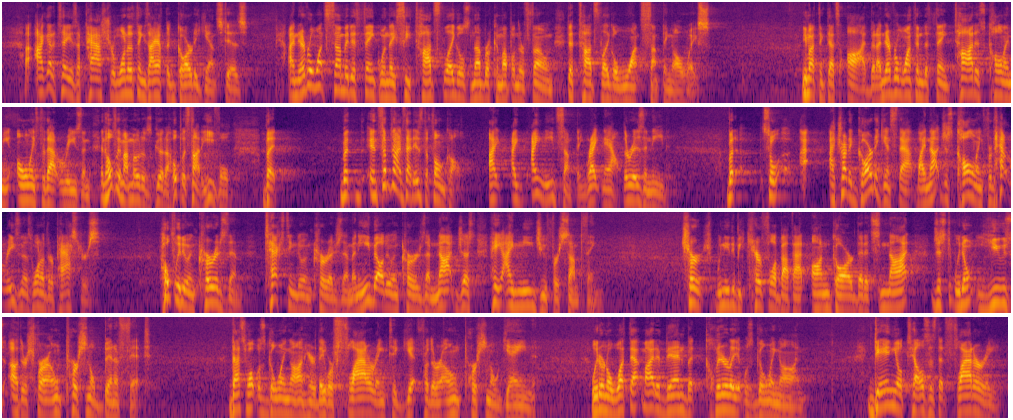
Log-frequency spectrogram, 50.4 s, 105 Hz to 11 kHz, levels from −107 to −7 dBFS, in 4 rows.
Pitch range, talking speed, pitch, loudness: 135-175 Hz, 230 wpm, 155 Hz, -27 LUFS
